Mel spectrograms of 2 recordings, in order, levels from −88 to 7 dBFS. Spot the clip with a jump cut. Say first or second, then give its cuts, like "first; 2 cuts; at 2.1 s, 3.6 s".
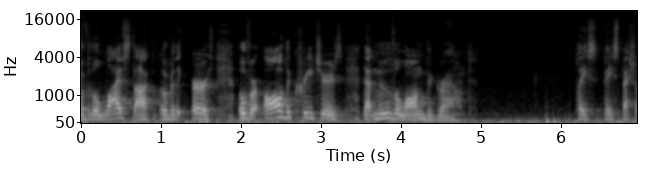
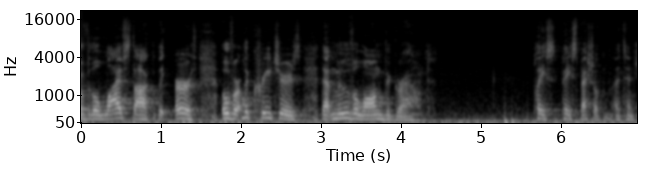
second; 2 cuts; at 1.0 s, 2.0 s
